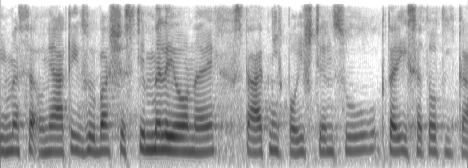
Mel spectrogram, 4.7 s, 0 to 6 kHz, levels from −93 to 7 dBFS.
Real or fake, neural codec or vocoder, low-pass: fake; codec, 16 kHz, 4 kbps, FunCodec, trained on LibriTTS, 50 frames a second; 5.4 kHz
